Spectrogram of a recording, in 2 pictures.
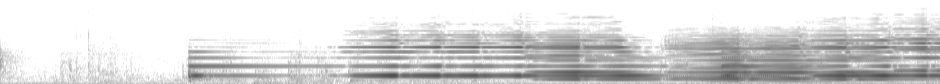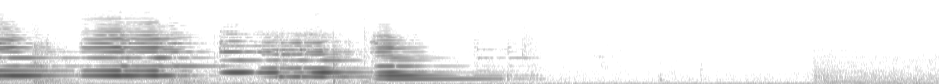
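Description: A piano sounds a single tuning note, then a violin is tuned to it. The violinist bows open strings, mostly two at a time in fifths, and works across the strings in sustained strokes for about ten seconds before stopping.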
